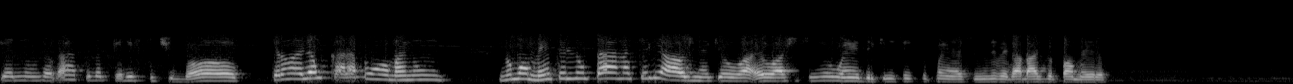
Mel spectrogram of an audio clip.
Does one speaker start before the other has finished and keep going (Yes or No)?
No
